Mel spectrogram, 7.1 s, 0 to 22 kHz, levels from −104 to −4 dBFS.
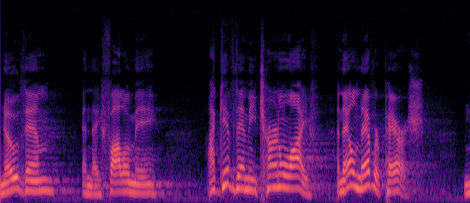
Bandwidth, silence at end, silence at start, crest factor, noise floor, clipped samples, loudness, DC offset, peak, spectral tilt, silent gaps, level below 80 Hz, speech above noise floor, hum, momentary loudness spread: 12.5 kHz; 0 s; 0 s; 16 dB; -71 dBFS; under 0.1%; -39 LUFS; under 0.1%; -24 dBFS; -7.5 dB/octave; none; -76 dBFS; 33 dB; none; 16 LU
